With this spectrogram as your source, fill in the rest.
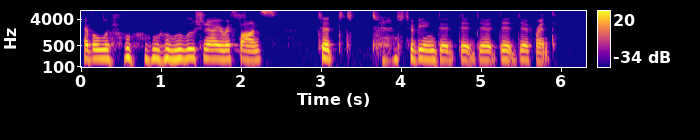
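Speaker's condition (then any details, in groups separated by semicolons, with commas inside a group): Stuttering; mainly repetitions, changes with life changes and stress; more stuttering and new blocks over past few weeks, amid stress, new er job; usually repetitions, recently hard blocks, varies day to day, feels out of control during blocks; repeated sounds, repeated words, prolonged sounds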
